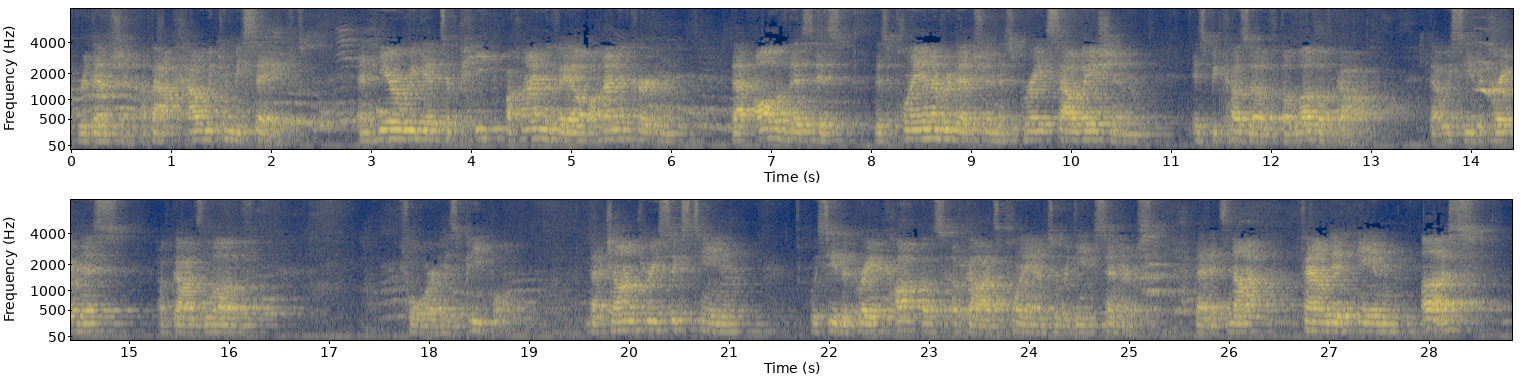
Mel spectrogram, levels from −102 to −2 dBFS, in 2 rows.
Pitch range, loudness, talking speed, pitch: 120-145 Hz, -25 LUFS, 145 wpm, 130 Hz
